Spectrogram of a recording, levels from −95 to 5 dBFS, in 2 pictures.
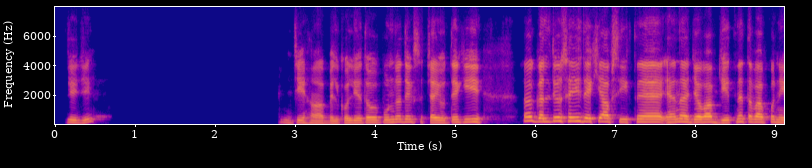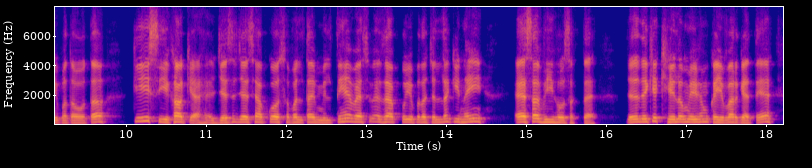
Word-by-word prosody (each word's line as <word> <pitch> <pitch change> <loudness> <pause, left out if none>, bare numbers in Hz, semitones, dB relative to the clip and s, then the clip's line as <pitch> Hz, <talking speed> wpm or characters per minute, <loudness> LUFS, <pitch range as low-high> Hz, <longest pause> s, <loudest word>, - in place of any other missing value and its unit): जी, 170 -1 -4
जी। 165 +6 -8 2.3
जी 150 -1 -6
हाँ, 135 -5 -5
बिल्कुल 125 +4 -5
ये 145 - -2
तो 165 +3 0
पूर्णतः 175 +3 -4
द 190 - -7
एक 190 -1 -3
सच्चाई 160 -3 -1
होती 155 +3 -3
है - - 0
कि 190 +2 -1 0.5
अ, 265 - +5
गलतियों 230 0 +1
से 250 0 +1
ही 250 - +2
देखिए 225 0 +1
आप 215 - +3
सीखते 185 -2 -6
हैं, 190 -1 +4
है 175 +1 0
ना 200 0 +2
जब 180 0 +4
आप 185 -2 +4
जीतते 155 +4 -4
हैं, 205 - -2
तब 190 -1 -1
आपको 180 0 +1
नहीं 165 -3 -3
पता 150 -1 -4
होता 140 +8 +1 0.4
कि 245 +2 +1
सीखा 195 -6 +3
क्या - - 0
है। 140 -1 -8
जैसे-जैसे 175 +5 0
आपको 180 +1 -1
असफलताएँ 170 -1 +1
मिलती 155 +2 -5
हैं 220 +1 +2
वैसे-वैसे 190 0 +1
आपको 185 0 +1
ये 185 -1 +1
पता 180 0 0
चलता 175 +3 -2
है - - -5
कि 205 -1 -3
नहीं 210 +4 0 0.5
ऐसा 190 +3 +6
भी 180 0 0
हो 165 -1 +1
सकता 480 - -6
है। - - -3 0.4
जैसे 175 +2 +4
देखिए 200 +5 +2
खेलों 190 -3 +2
में 185 -1 +2
भी - - +3
हम 195 0 -4
कई 170 -1 +4
बार 170 +1 +2
कहते 165 0 0
हैं 200 0 0
180 Hz, 215 wpm, -23 LUFS, 165-195 Hz, 2.3 s, ऐसा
